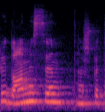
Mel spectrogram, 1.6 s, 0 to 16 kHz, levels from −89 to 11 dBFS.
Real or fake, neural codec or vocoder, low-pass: real; none; 14.4 kHz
